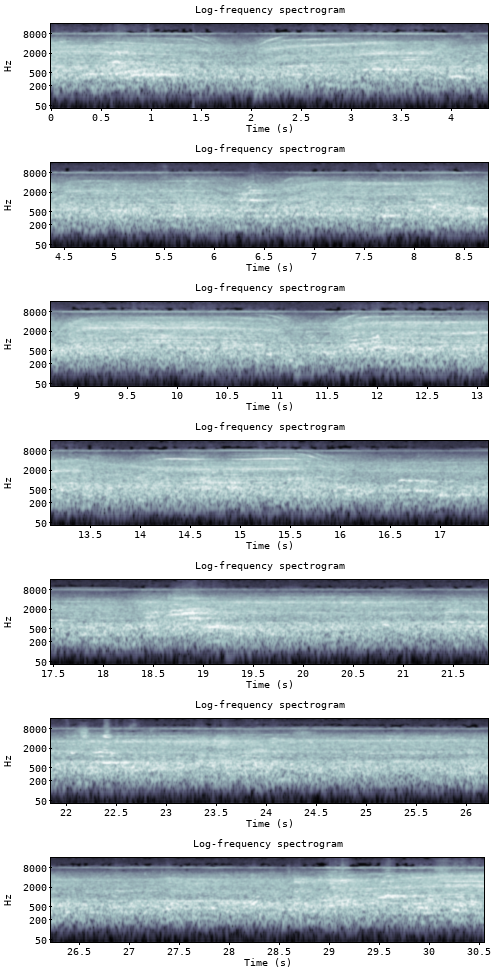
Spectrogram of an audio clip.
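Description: KUKA industrial robot arm's servo drives whining, the pitch rising and falling in arcs every couple of seconds as the arm swings its passenger seat, over the steady hubbub of a crowded hall.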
